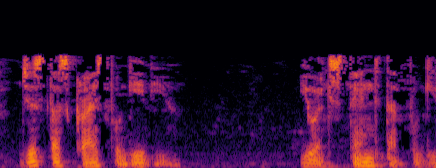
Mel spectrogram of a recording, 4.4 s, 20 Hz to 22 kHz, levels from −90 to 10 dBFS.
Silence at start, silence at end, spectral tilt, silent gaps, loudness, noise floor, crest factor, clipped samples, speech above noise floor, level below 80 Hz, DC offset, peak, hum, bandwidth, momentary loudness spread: 0.2 s; 0 s; -3.5 dB/octave; none; -18 LUFS; -60 dBFS; 20 dB; under 0.1%; 40 dB; -38 dBFS; under 0.1%; -2 dBFS; none; 6 kHz; 15 LU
